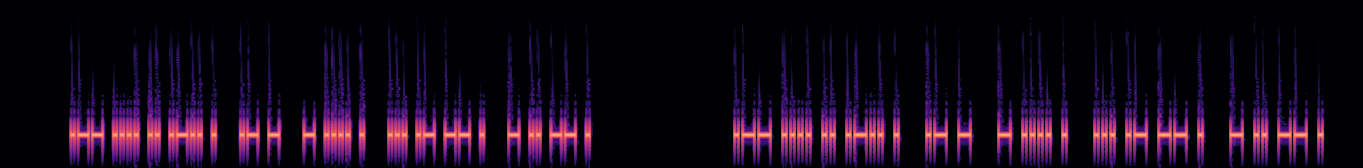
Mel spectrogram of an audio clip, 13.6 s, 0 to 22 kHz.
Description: Morse code, heard as a keyed tone, about 30 wpm, 700 Hz. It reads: WHILE AT THE SAME TIME WHILE AT THE SAME TIME
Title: Speed-Racing - Sets of 5 Words 25wpm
